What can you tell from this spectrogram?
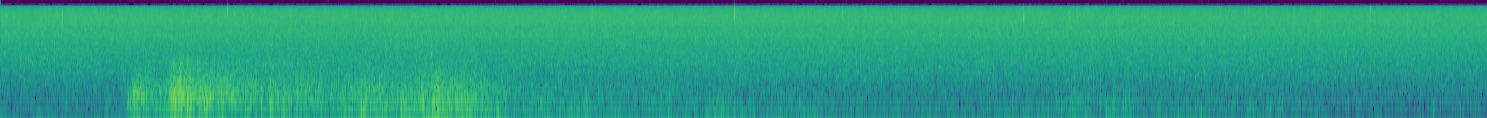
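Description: Thunder over steady rain. A thunderclap breaks about two and a half seconds in and rolls on for some seven seconds before fading. A fainter rumble of thunder comes later.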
